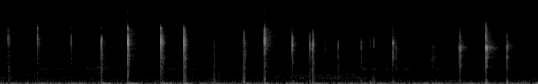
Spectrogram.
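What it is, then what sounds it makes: Miniature clay bricks knocked together. Two tiny hollow terracotta bricks with holes, each a few centimeters in size, are held in the hands and tapped against each other. About fifteen quick, irregularly spaced knocks make sharp, bright clicks that die away almost instantly. The taps are quiet and thin, with little low-end body.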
